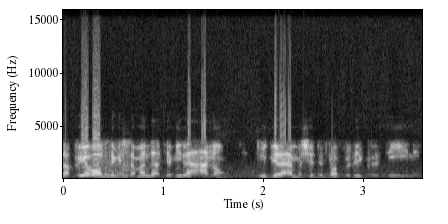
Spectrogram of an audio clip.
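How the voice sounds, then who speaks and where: A man rushes through his words at a very fast pace, with noticeable background noise present. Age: 60s. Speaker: former football ultras member. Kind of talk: phone interview, storytelling.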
